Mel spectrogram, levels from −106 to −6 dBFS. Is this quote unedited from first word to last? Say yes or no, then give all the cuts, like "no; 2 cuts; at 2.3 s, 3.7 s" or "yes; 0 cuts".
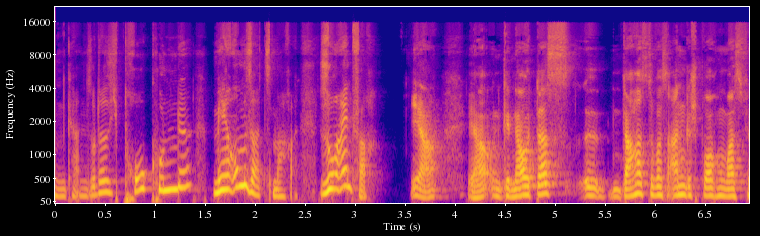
yes; 0 cuts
